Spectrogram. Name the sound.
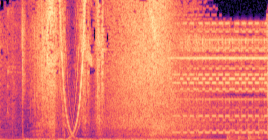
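phone call ringing tone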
